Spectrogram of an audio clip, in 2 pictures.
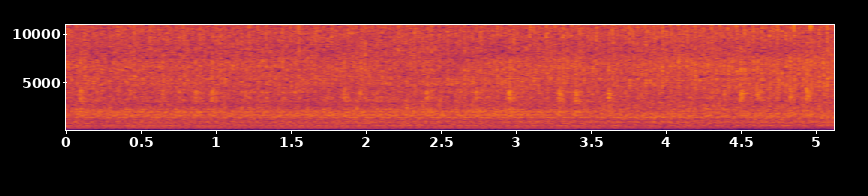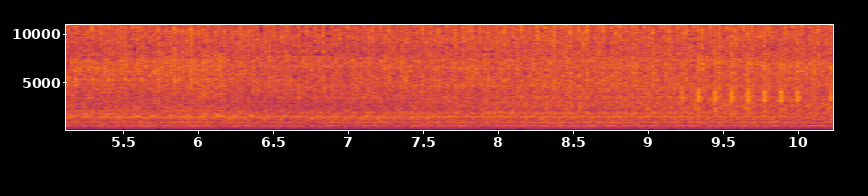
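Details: VW Polo 1.4 16V BUD petrol engine idling with hard steady diesel-like knock, piston slap, worsening over time; lifter cleaner, new lifters and XADO additive didn't help.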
